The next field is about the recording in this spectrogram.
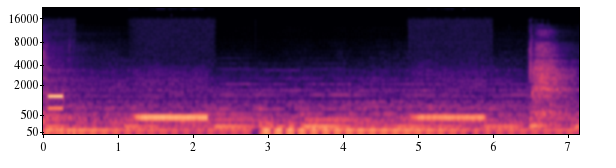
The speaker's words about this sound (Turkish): Bu ihtimal yine yumuşatıyor kararımı bu kez evinin telefonunu çeviriyorum.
